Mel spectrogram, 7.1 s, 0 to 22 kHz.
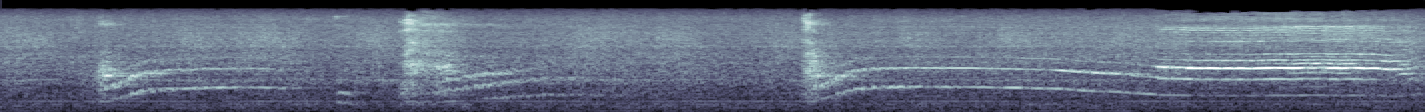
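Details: A 20-day-old female husky-malamute puppy howling along with a boy gives thin, wavering howls that dip sharply, then hold a drawn-out tone.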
